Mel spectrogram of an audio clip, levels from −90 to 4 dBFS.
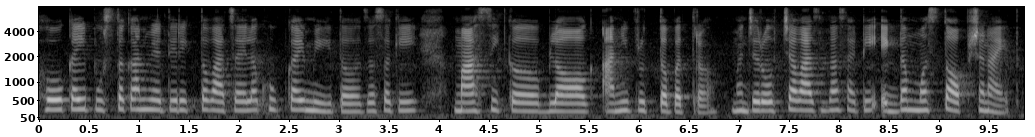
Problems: constant background noise, background conversations at intervals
